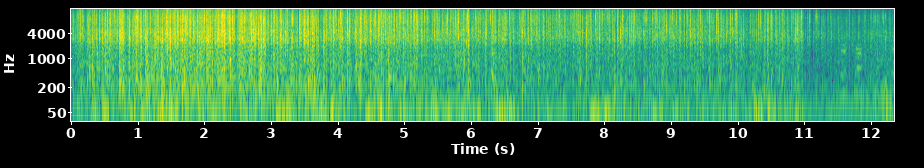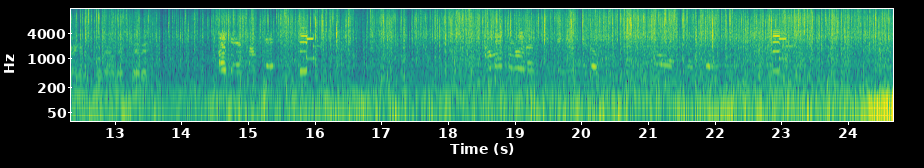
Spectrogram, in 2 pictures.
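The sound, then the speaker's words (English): Heavy rain from a large rotating thunderstorm, heard from the side of a small dirt road in Kansas, pours down in a dense, steady roar, then eases after several seconds into a lighter, patchier patter with scattered drips and faint high chirps. “We are stopped at the side of a small dirt road in Kansas underneath a large rotating thunderstorm.”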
